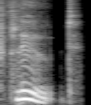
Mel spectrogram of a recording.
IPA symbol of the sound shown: u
